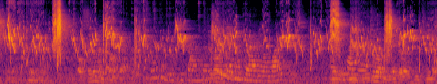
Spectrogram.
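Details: Pet budgies playing outside their cage, including a white male: squawks and warbling chatter mixed with a person's voice talking through the middle of the recording.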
